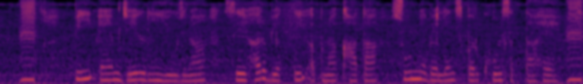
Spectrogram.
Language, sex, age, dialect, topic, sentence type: Hindi, female, 18-24, Kanauji Braj Bhasha, banking, statement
